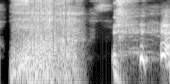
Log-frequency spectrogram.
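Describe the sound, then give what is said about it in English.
A person imitates the loud, forceful exhale of someone doing a gym rep: one long breathy blast lasting most of a second, followed by a few short voiced grunting sounds. “the heavy breather, the guy who, like, you know, breathes with all of his reps, like”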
